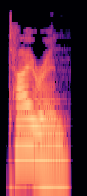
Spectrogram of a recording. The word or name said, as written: tyrin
